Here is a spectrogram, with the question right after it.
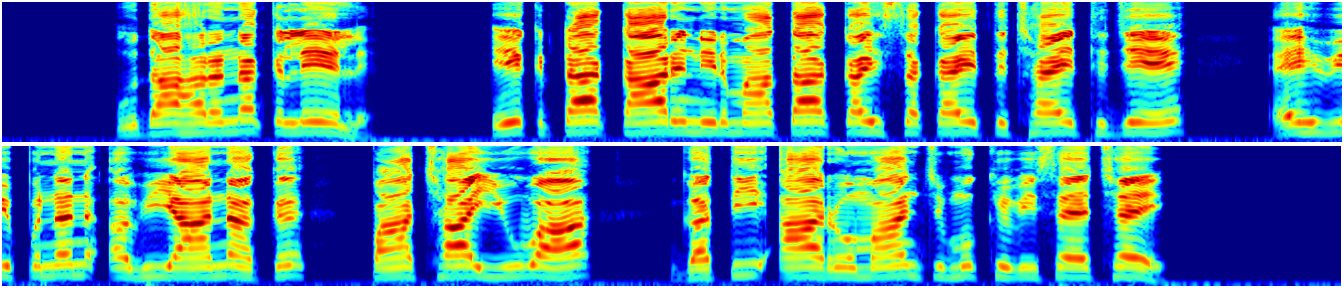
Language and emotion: Maithili, neutral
